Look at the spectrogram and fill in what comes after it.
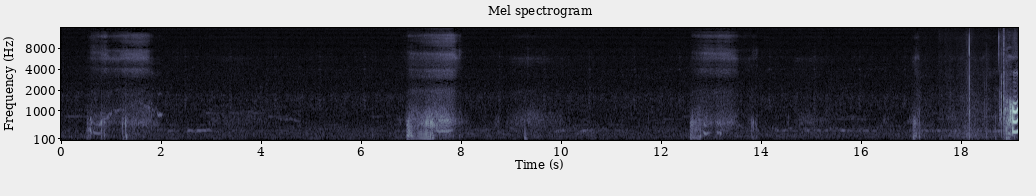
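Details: Sleeping pug snoring: three loud, rattling snores spaced several seconds apart in a quiet room. Snoring.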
